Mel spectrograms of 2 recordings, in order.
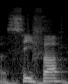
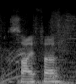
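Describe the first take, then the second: First: The first syllable sounds like 'see'. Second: The first syllable sounds like 'sigh'. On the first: "I always called him Sifa because S T I should like would be C" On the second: "not Psy"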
